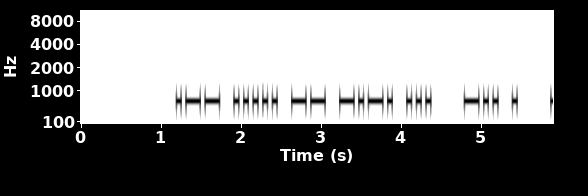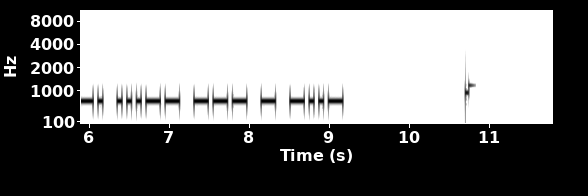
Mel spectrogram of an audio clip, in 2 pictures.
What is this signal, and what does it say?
Morse code, heard as a keyed tone, about 21 wpm, 700 Hz. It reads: W5MCS DE N3OTX
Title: USA Callsign DE Callsign - 5 Characters - 20wpm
